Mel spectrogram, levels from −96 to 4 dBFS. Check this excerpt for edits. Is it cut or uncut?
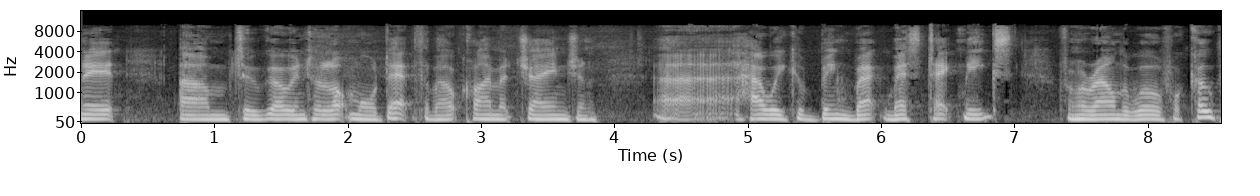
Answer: uncut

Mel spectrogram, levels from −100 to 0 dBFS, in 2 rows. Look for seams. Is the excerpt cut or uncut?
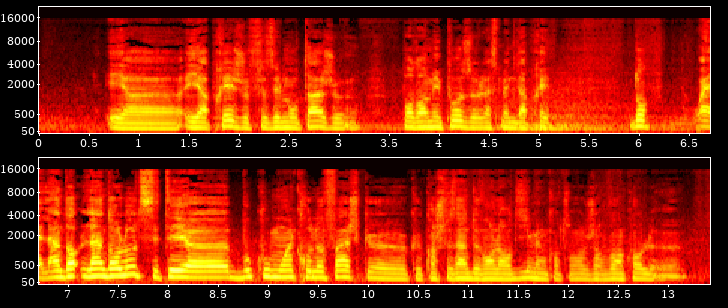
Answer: uncut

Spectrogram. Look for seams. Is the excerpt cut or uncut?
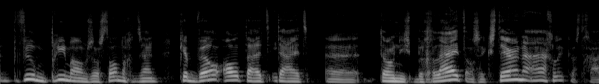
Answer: cut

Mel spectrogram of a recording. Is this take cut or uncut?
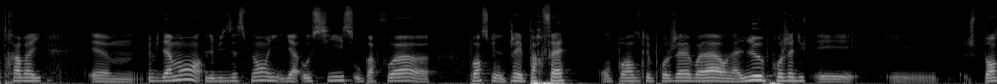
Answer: cut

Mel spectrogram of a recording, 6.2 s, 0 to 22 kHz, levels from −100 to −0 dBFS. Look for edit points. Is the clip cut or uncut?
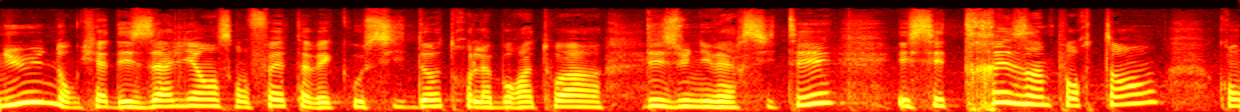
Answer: cut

